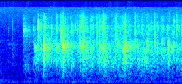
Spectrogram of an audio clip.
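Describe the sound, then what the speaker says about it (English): Audience applause at a media convergence conference in Ghana, a steady wash of many hands clapping at moderate distance, lasting throughout with no speech. "Please, a round of applause for the Margins Group"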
